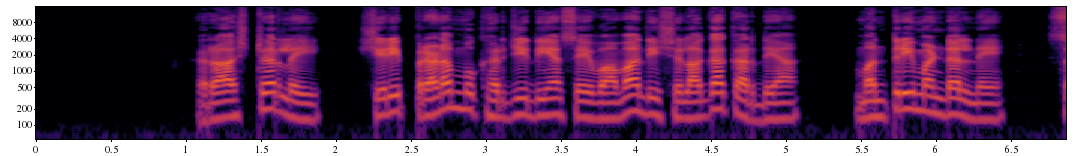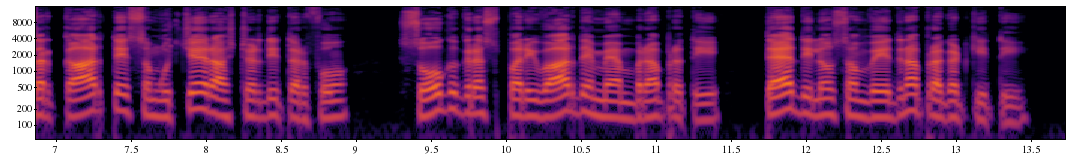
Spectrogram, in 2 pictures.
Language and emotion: Punjabi, neutral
